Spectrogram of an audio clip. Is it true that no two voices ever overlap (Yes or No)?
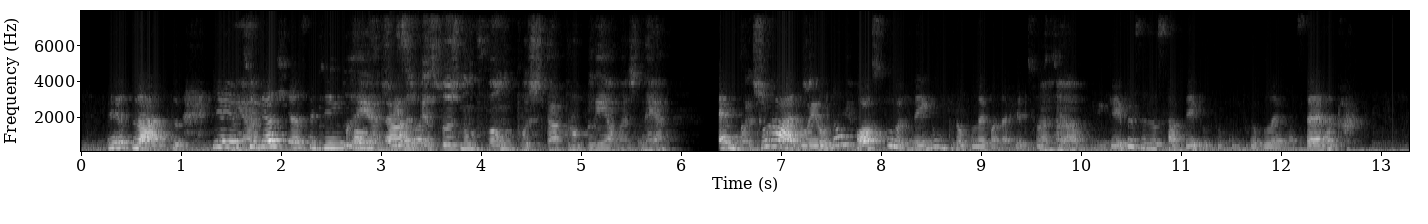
No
